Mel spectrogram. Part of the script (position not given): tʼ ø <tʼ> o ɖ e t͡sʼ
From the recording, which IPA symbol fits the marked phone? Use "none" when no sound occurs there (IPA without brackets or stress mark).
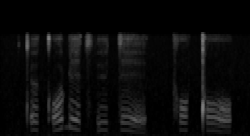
kʼ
